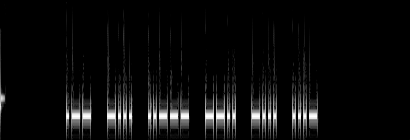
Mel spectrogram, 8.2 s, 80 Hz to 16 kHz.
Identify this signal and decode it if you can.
Morse code, heard as a keyed tone, about 22 wpm, spaced as for 16 wpm, 700 Hz. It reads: WB2ZBV
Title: USA Call Signs - 6 Characters - 2x Character Spacing - 22wpm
